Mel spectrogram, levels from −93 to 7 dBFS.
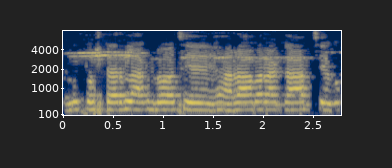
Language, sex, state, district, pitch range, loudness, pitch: Angika, female, Bihar, Bhagalpur, 250-260 Hz, -12 LUFS, 255 Hz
